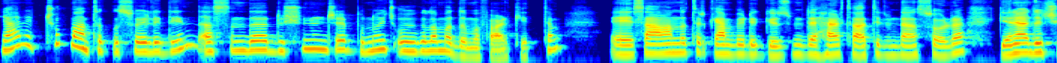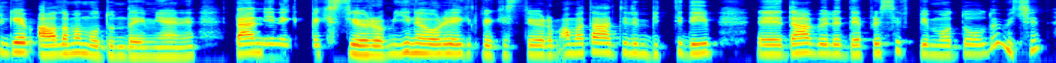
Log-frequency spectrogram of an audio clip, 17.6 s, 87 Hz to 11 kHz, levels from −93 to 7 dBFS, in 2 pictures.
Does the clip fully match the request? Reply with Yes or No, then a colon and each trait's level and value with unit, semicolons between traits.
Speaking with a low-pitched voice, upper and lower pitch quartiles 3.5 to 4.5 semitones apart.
No: medium, 185 Hz; average, 3.9 semitones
